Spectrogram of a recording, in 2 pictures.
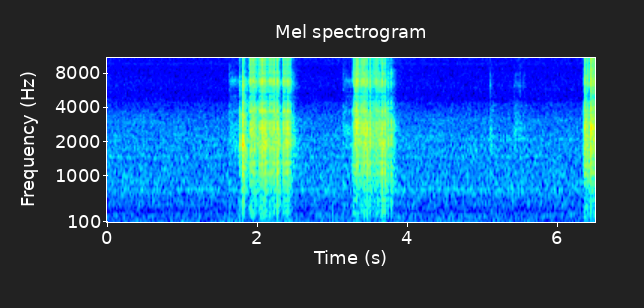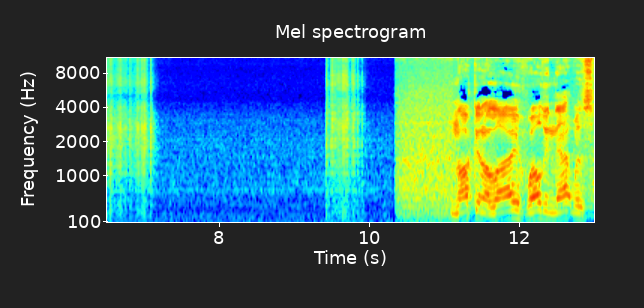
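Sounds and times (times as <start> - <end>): welder crackling bursts: 1.7 - 2.6, 3.2 - 3.9, 6.3 - 7.2, 9.4 - 13.0.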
